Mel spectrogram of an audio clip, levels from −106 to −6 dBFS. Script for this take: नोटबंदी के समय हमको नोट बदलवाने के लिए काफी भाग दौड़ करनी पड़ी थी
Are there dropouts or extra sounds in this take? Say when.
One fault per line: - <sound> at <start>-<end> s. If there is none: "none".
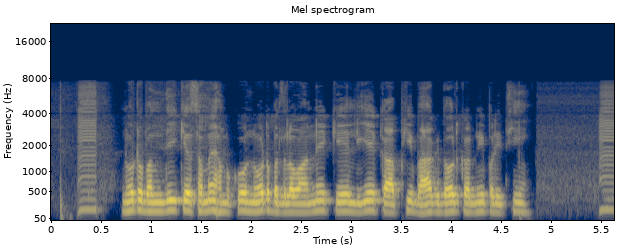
none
